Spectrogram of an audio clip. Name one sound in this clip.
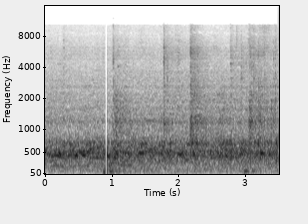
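A racket smacks a shuttlecock.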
